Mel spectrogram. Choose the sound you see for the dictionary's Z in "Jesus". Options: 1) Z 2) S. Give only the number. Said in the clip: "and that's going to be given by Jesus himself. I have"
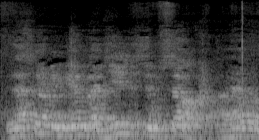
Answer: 1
